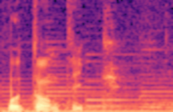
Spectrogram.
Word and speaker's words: authentique: Le A, alors ça, la syllabe, phonétiquement, elle ne commence pas par un A, ça commence par un O, authentique.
